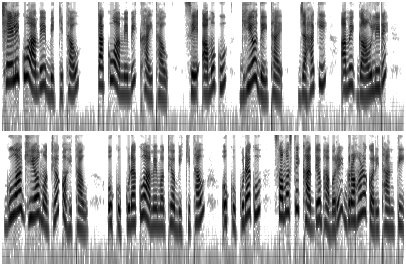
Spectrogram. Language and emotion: Odia, neutral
